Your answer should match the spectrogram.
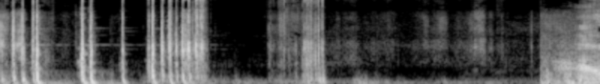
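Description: Handling noise from a dropped iPhone being picked up: a quick run of knocks and scrapes against the phone's microphone in the first second or so, then near silence for about two seconds.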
